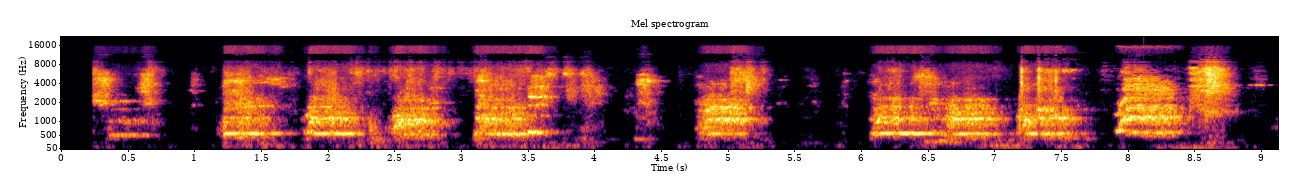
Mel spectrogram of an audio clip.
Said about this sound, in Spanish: y se escucha un ruidajero de perros.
